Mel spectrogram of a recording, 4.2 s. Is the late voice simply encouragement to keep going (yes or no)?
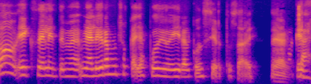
no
